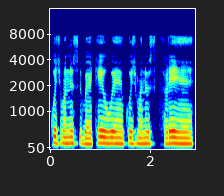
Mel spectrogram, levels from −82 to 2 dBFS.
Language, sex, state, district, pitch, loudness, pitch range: Hindi, male, Jharkhand, Ranchi, 155 Hz, -16 LUFS, 150-160 Hz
